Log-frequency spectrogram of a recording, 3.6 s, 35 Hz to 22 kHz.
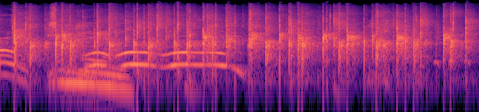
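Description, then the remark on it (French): A group of children from the CM1 and CM2 classes of la Marichère in Trélazé clap together on a radio programme in a steady patter of sharp, overlapping claps, with cheerful voices and a few rising calls over the applause at the start. “Eh bien, je pense qu'on peut vous applaudir.”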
